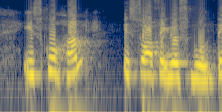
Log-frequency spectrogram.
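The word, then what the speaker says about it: oesophagus: pipe है इसको हम इसोफागस बोलते हैं अच्छी लैंग्वेज में ओ साइलेंट होता है इसमें ठीक है तो उसको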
